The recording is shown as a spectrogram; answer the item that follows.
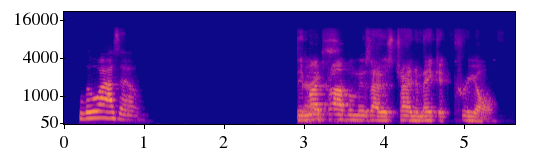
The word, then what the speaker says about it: l'oiseau: L'oiseau. It means the bird. L'oiseau. L'oiseau.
